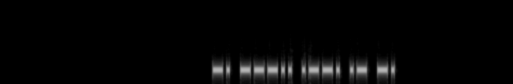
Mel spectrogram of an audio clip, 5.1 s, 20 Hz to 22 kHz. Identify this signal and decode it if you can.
Morse code, heard as a keyed tone, about 36 wpm, 700 Hz. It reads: N8PAN
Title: USA Call Signs - 5 Characters - 35wpm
